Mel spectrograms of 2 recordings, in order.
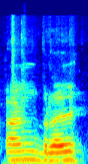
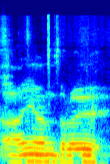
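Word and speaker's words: Irn-Bru: Yeah, the English, the Americans say earn brew. They're like, it's iron brew, not earn brew.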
